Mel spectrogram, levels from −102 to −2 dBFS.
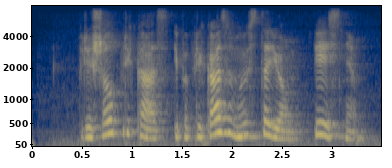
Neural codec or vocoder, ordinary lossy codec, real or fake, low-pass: none; none; real; 7.2 kHz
